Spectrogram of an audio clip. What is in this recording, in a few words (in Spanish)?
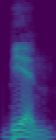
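"bien", Spanish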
